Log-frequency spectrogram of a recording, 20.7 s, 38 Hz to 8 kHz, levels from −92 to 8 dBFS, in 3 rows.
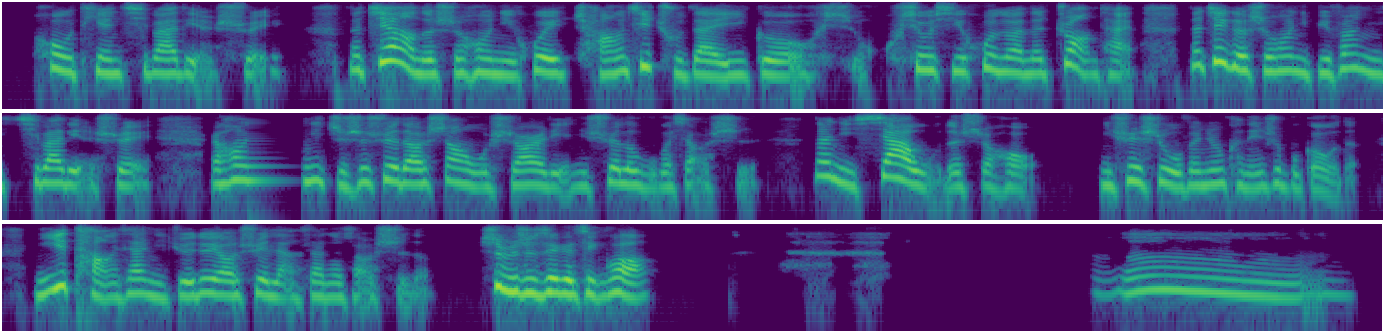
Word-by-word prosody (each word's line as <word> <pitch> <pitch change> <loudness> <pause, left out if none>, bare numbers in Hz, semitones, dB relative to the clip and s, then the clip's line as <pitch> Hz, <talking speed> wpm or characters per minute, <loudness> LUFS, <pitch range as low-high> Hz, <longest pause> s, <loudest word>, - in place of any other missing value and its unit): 后 285 -4 +1
天 235 -3 -2
7、8 230 0 -2
点 210 - -5
睡， 245 +2 -10 0.3
那 270 - -2
这 400 - +6
样 415 - +7
的 220 - +2
时 230 +2 -4
候 230 +1 -1
你 210 -2 -2
会 240 -2 +4
长 220 +2 -4
期 320 - +4
处 235 -8 -6
在 210 -2 +1
一 205 +3 -1
个 210 0 0
休 - - -14
休 275 -2 0
息 255 -1 -3
混 285 +2 -2
乱 235 -2 -1
的 225 - -2
状 335 -2 0
态。 205 -1 -7 0.2
那 340 - -1
这 400 +2 +8
个 275 -3 +6
时 255 - -1
候， 260 - -1
你 235 - -3
比 230 - -3
方 290 -1 -3
你 - - -4
7、8 250 +2 -1
点 225 -1 -2
睡， 220 +1 -6 0.3
然 235 +2 -2
后 290 - +2 0.3
你 275 - -1
只 225 -5 -6
是 255 - -2
睡 270 +1 +1
到 235 -1 +3
上 245 -3 -2
午 200 - -5
12 220 +4 -1
点， 195 0 -7
你 205 - -8
睡 255 - -1
了 230 - +2
5 190 - -11
个 200 - -6
小 - - -9
时， - - -14 0.3
那 345 -1 +2
你 245 -7 -1
下 325 - +6
午 220 - -2
的 200 - -6
时 200 +2 -8
候， 190 -2 -7 0.3
你 215 - -5
睡 270 +4 0
15 235 -4 0
分 215 +1 -4
钟 235 - -3
肯 215 -3 -10
定 195 - -7
是 235 - -6
不 195 - -9
够 175 -2 -8
的， - - -23 0.2
你 240 +5 -1
一 355 - +10
躺 220 - -2
下 255 - -1
你 215 -4 -4
绝 220 +3 +1
对 255 - +1
要 230 -2 +2
睡 240 +2 0
2、3 210 0 -5
个 205 - -5
小 205 - -10
时 - - -11
的， - - -20 0.2
是 360 - +7
不 285 - +9
是 255 - +5
这 265 - +9
个 245 - +10
情 235 -1 0
况？ 225 -4 +4 2.2
嗯。 250 -5 -4
235 Hz, 265 characters per minute, -21 LUFS, 215-260 Hz, 2.2 s, 一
